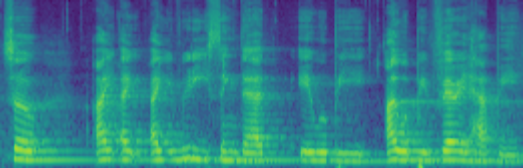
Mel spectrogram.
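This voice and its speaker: Speaking on a conference panel in a hall, this Hong Kong academic sounds hesitant, often restarting with a stammer. Her voice is on the low side, with a steady tone and an unhurried pace.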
